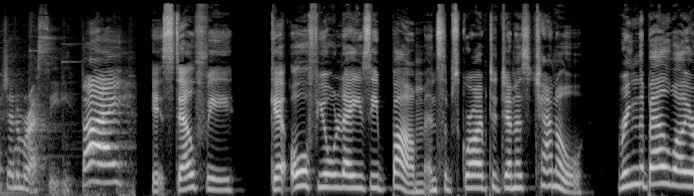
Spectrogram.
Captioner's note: confident Female Voice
